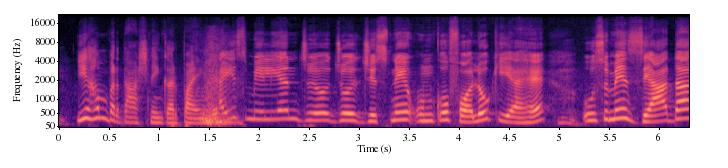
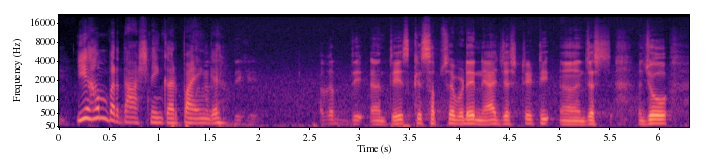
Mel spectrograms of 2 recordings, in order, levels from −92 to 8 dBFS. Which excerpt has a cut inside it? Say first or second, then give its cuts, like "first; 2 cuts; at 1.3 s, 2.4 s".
first; 1 cut; at 1.6 s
